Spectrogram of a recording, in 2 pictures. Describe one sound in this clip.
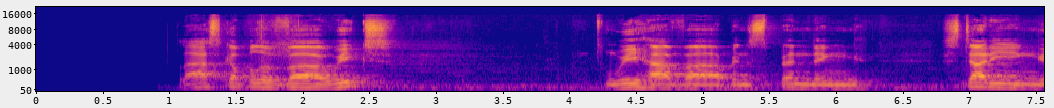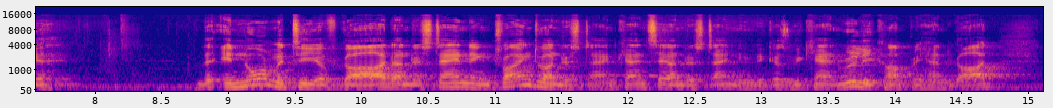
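A middle-aged man speaks calmly into a microphone in a large, slightly echoing room.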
